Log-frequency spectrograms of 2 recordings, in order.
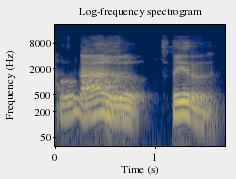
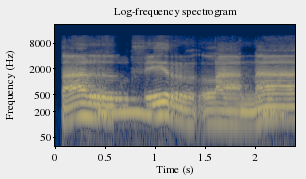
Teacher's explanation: Gin sukun bukan qalqalah. Jangan dipantulkan ya.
